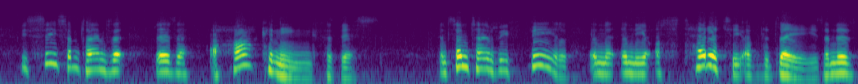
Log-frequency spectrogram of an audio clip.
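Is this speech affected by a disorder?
No.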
